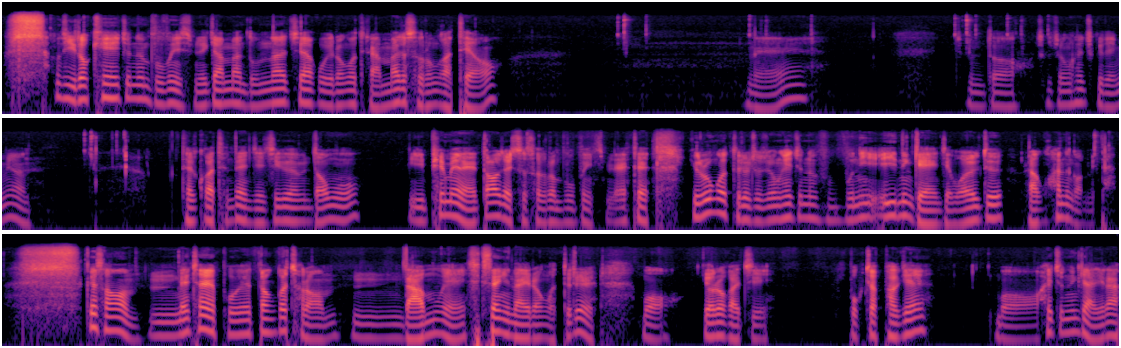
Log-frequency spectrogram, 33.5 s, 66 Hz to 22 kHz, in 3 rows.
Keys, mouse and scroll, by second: 0.2 alt+middle click, 0.5 alt+click, 1.4-6.1 drag, 6.7 alt+click, 8.0-9.4 drag, 9.6 alt+click, 10.3-11.9 drag, 13.0-16.3 alt+drag, 21.0 middle click, 21.0-21.6 scroll down 1, 22.1 alt+click, 22.6 alt+right click, 23.1 alt+middle click.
